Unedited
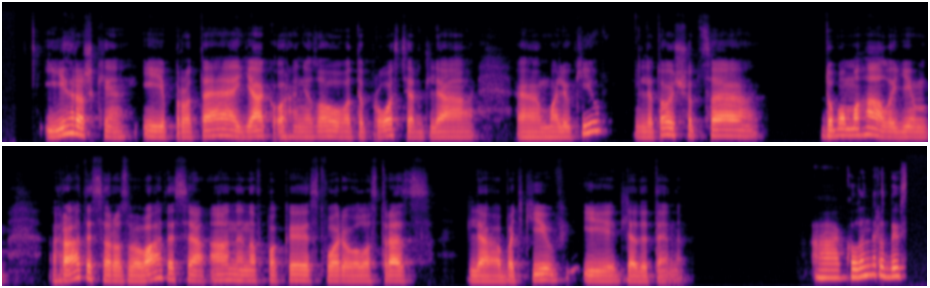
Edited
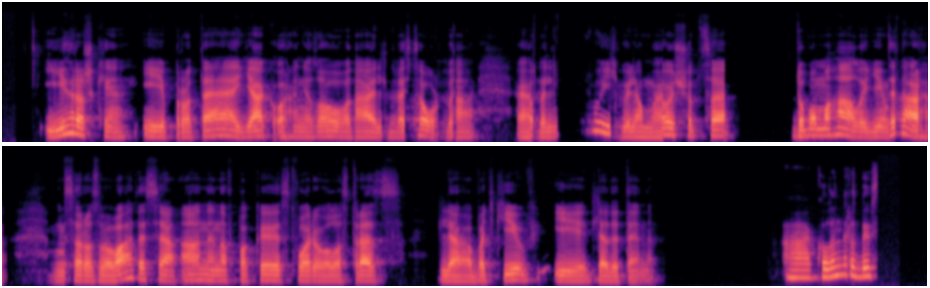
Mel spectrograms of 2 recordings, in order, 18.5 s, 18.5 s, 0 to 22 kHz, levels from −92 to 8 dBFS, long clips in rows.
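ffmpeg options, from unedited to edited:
-filter_complex "[0:a]asplit=8[s0][s1][s2][s3][s4][s5][s6][s7];[s0]atrim=end=3.532[s8];[s1]atrim=start=3.528:end=4.542,asetpts=PTS-STARTPTS,areverse[s9];[s2]atrim=start=4.538:end=5.282[s10];[s3]atrim=start=5.278:end=6.602,asetpts=PTS-STARTPTS,areverse[s11];[s4]atrim=start=6.598:end=7.222[s12];[s5]atrim=start=7.508:end=9.152[s13];[s6]atrim=start=9.148:end=10.172,asetpts=PTS-STARTPTS,areverse[s14];[s7]atrim=start=10.168[s15];[s8][s9]acrossfade=d=0.004:c1=hsin:c2=hsin[s16];[s16][s10]acrossfade=d=0.004:c1=hsin:c2=hsin[s17];[s17][s11]acrossfade=d=0.004:c1=hsin:c2=hsin[s18];[s18][s12]acrossfade=d=0.004:c1=hsin:c2=hsin[s19];[s19][s13]acrossfade=d=0.004:c1=hsin:c2=hsin[s20];[s20][s14]acrossfade=d=0.004:c1=hsin:c2=hsin[s21];[s21][s15]acrossfade=d=0.004:c1=hsin:c2=hsin"

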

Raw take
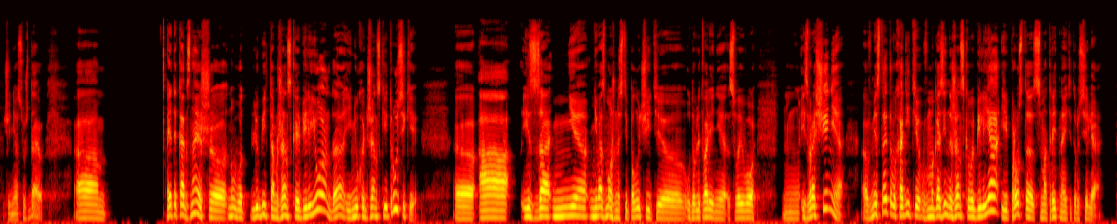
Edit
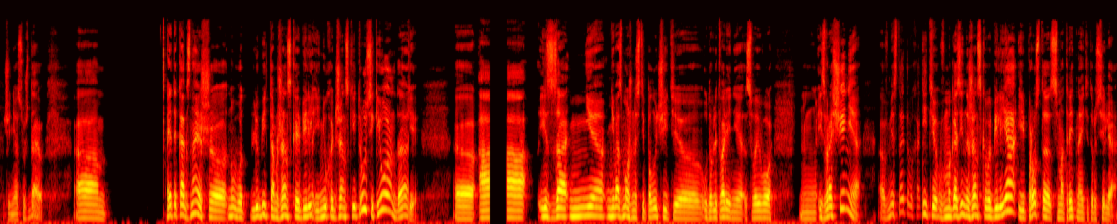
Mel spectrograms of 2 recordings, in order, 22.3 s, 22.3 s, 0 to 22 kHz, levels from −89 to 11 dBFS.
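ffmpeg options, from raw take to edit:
-filter_complex "[0:a]asplit=6[s0][s1][s2][s3][s4][s5];[s0]atrim=end=6.242[s6];[s1]atrim=start=6.868:end=8.172[s7];[s2]atrim=start=6.238:end=6.872[s8];[s3]atrim=start=8.168:end=9.8,asetpts=PTS-STARTPTS,afade=t=out:st=1.628:d=0.004:c=hsin,apad=pad_dur=0.34[s9];[s4]atrim=start=9.8:end=18.11,asetpts=PTS-STARTPTS,afade=t=in:d=0.004:c=hsin,afade=t=out:st=6.86:d=1.45[s10];[s5]atrim=start=18.11,asetpts=PTS-STARTPTS,afade=t=in:d=0.004:c=hsin[s11];[s6][s7]acrossfade=d=0.004:c1=hsin:c2=hsin[s12];[s12][s8]acrossfade=d=0.004:c1=hsin:c2=hsin[s13];[s9][s10][s11]concat=n=3:v=0:a=1[s14];[s13][s14]acrossfade=d=0.004:c1=hsin:c2=hsin"

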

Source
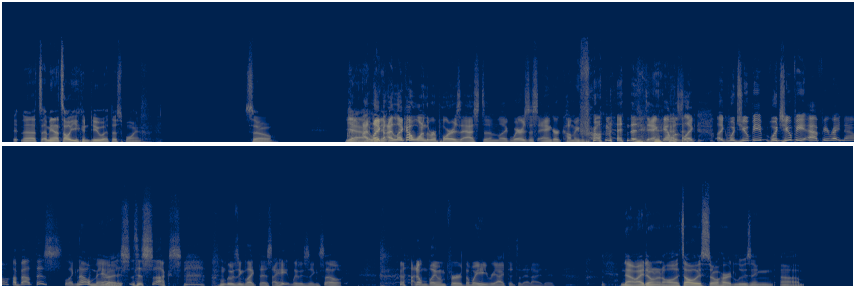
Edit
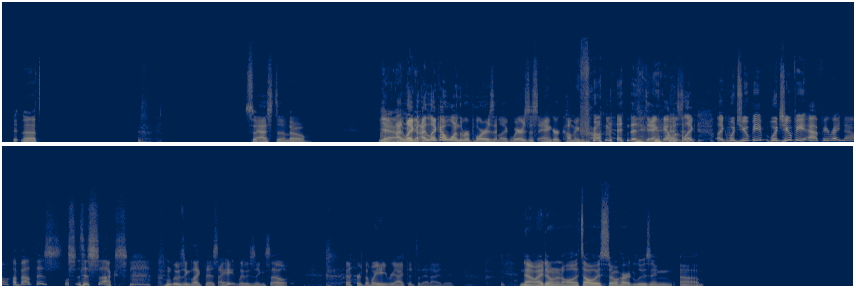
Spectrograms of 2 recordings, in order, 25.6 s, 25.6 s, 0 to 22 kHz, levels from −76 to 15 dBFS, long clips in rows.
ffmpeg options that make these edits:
-filter_complex "[0:a]asplit=8[s0][s1][s2][s3][s4][s5][s6][s7];[s0]atrim=end=0.57,asetpts=PTS-STARTPTS,afade=t=out:st=0.566:d=0.004:c=hsin[s8];[s1]atrim=start=0.57:end=2.04,asetpts=PTS-STARTPTS,volume=0[s9];[s2]atrim=start=2.04:end=3.822,asetpts=PTS-STARTPTS,afade=t=in:d=0.004:c=hsin[s10];[s3]atrim=start=6.918:end=7.422[s11];[s4]atrim=start=3.818:end=6.922[s12];[s5]atrim=start=7.418:end=13.782[s13];[s6]atrim=start=14.588:end=18.922[s14];[s7]atrim=start=19.618[s15];[s8][s9][s10]concat=n=3:v=0:a=1[s16];[s16][s11]acrossfade=d=0.004:c1=hsin:c2=hsin[s17];[s17][s12]acrossfade=d=0.004:c1=hsin:c2=hsin[s18];[s18][s13]acrossfade=d=0.004:c1=hsin:c2=hsin[s19];[s19][s14]acrossfade=d=0.004:c1=hsin:c2=hsin[s20];[s20][s15]acrossfade=d=0.004:c1=hsin:c2=hsin"

